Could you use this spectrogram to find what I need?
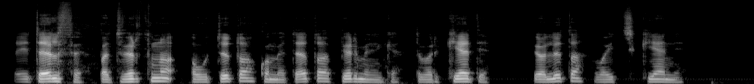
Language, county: Lithuanian, Kaunas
